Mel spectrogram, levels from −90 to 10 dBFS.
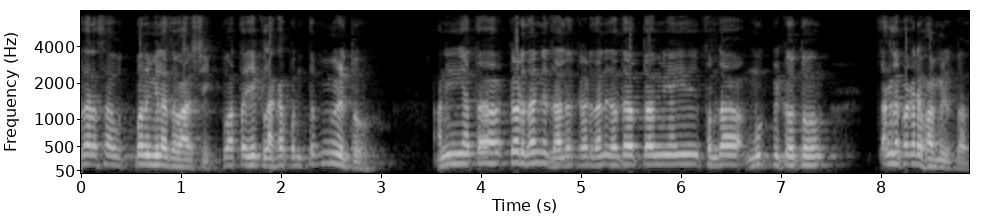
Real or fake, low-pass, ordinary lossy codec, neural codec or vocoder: real; 7.2 kHz; none; none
